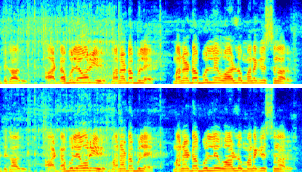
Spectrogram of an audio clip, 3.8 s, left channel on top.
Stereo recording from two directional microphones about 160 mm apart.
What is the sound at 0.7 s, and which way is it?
Speech, 15° left (ahead or behind).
